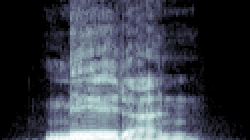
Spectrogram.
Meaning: to mitigate
- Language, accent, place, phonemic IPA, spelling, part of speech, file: German, Germany, Berlin, /ˈmɪldɐn/, mildern, verb, De-mildern.ogg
